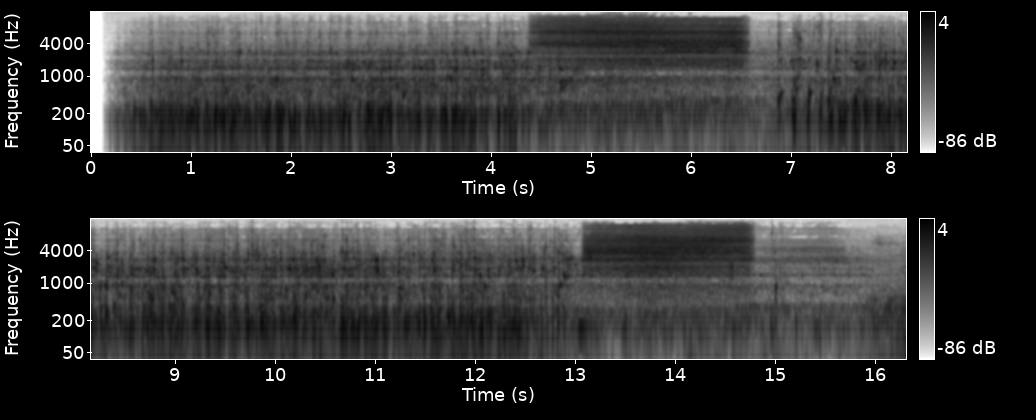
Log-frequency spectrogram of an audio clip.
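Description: Scuba diver breathing on a regulator underwater: a long rush of exhaled bubbles, a hiss of inhalation a little over four seconds in, more bubbles, then a second inhale hiss near the end.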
